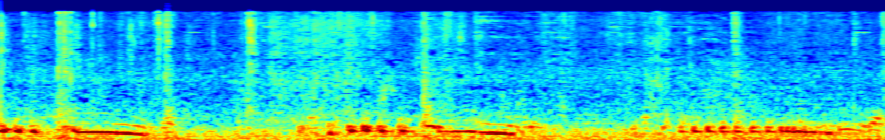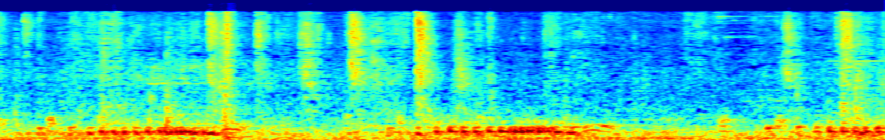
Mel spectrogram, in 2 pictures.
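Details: Lombok domestic pigeons, various breeds native to East Lombok, Indonesia, making a racket together. Low rolling coos repeat in uneven phrases, some with a drawn-out moaning ending, amid low rumble and sharp tapping noises.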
